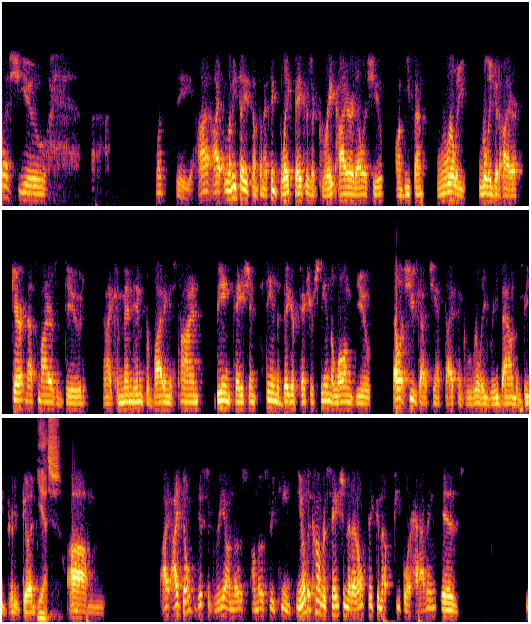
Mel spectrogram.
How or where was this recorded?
phone line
